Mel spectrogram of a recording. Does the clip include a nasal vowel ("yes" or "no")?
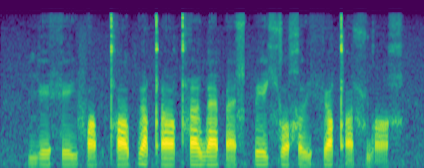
no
